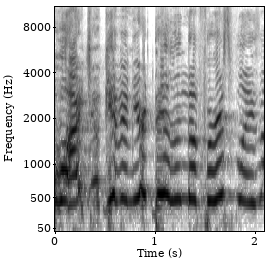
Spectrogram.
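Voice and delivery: high, loud, fast scolding through laughs; mock scolding. Mom scolding her daughter, loud and fast. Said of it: "She's like".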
